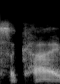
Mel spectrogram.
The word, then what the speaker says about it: Tsakie: And my real name is Sakai, but it's spelled Tsakie.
